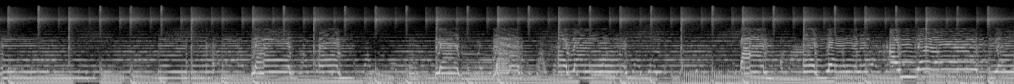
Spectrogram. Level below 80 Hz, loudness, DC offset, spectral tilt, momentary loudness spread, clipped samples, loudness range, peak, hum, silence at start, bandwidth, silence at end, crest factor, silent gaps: -24 dBFS; -18 LUFS; under 0.1%; -5.5 dB/octave; 5 LU; under 0.1%; 2 LU; -2 dBFS; none; 0 s; 17 kHz; 0 s; 14 dB; none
